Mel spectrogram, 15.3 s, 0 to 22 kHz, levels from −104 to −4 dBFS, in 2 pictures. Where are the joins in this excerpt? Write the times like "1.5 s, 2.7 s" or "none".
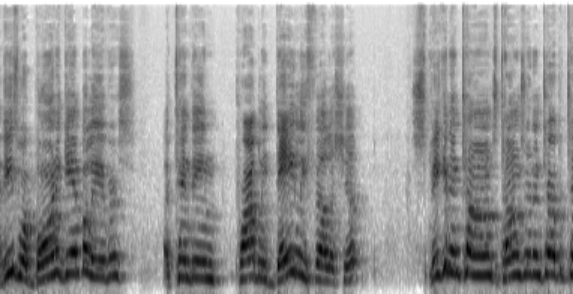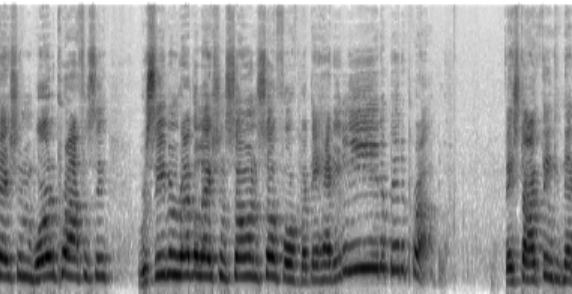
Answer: none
